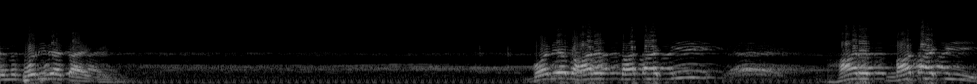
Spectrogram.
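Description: A man speaks loudly and with animation through a microphone and loudspeakers, echoing outdoors.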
